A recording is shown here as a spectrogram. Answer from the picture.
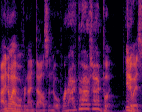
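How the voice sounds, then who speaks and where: A man with a fairly high pitch and very wide pitch swings talks very fast, with audible room echo and noticeable background noise. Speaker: gaming YouTuber and streamer. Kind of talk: casual vlog talk to viewers.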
